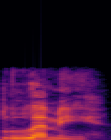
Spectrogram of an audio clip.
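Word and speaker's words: lemme: It's pronounced lemmy. Okay, and what it means is let me. Okay, it means let me. All right, so but we pronounce it lemmy.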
